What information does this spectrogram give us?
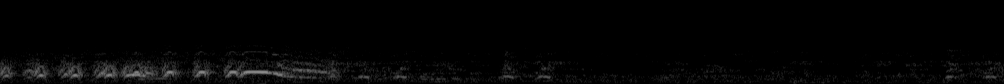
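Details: An owl at 2:30 am in south central Texas delivers a quick train of hoots in the first few seconds, ending in a longer wavering note, followed by faint, sparse echoes of calling amid quiet night noise.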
